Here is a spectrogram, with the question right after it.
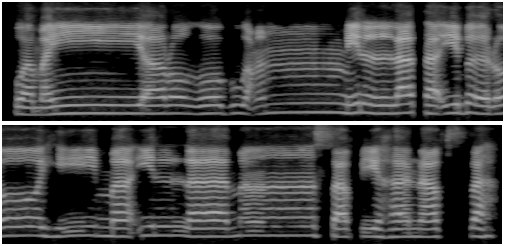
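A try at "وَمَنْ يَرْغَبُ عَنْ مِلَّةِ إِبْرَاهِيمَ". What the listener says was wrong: Milati bukan milata. Kalau milati sama milata kan beda artinya.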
